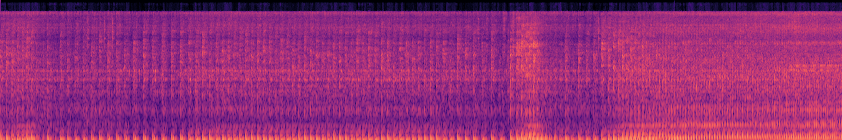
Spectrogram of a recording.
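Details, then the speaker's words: Yamaha Jupiter Z after fitting cylinder block and head, first start; even low idle then smooth rise in pitch when revved, no knocks or ticks, smooth right away, oil reaching the head, normal running. "Langsung halus suaranya."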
